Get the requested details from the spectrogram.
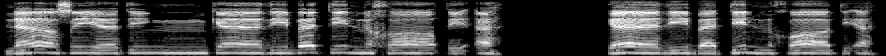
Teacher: Bacaan untuk izhar halqi tidak dengung. Dibaca jelas dan nyata sahaja.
